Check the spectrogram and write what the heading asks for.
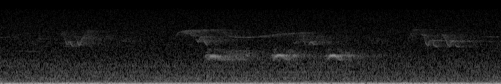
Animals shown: Hermit Thrush (Catharus guttatus), Red-eyed Vireo (Vireo olivaceus), American Crow (Corvus brachyrhynchos), Eastern Wood-Pewee (Contopus virens)

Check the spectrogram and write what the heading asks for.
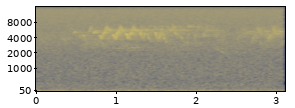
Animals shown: Yellow-rumped Warbler (Setophaga coronata), Chestnut-sided Warbler (Setophaga pensylvanica)

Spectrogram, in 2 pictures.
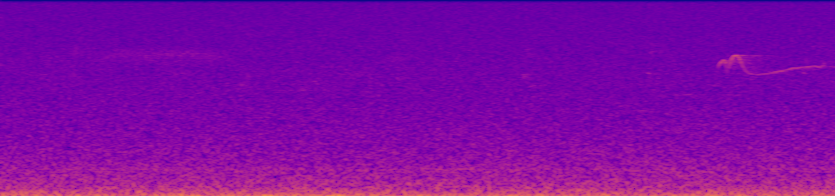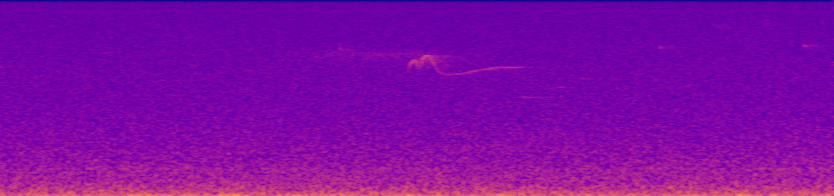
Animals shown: Pine Warbler (Setophaga pinus), Eastern Wood-Pewee (Contopus virens)

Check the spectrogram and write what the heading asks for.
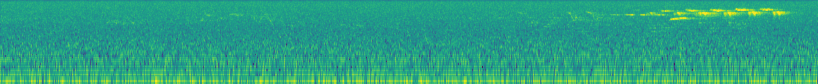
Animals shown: Blackburnian Warbler (Setophaga fusca), Black-throated Green Warbler (Setophaga virens), Red-breasted Nuthatch (Sitta canadensis), Magnolia Warbler (Setophaga magnolia), Nashville Warbler (Leiothlypis ruficapilla)

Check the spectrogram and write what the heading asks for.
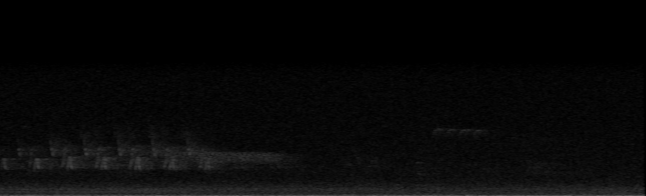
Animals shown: Pine Warbler (Setophaga pinus), Black-capped Chickadee (Poecile atricapillus), Red-eyed Vireo (Vireo olivaceus), Ovenbird (Seiurus aurocapilla)

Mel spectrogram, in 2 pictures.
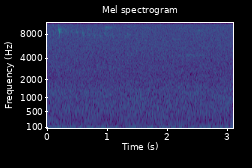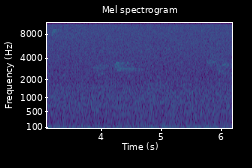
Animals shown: Red-eyed Vireo (Vireo olivaceus), Eastern Chipmunk (Tamias striatus)

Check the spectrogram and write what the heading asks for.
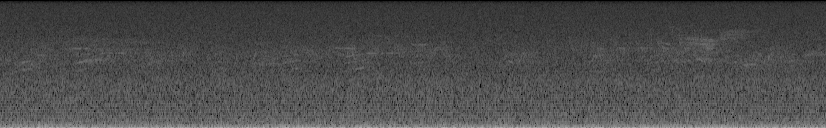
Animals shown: Black-throated Blue Warbler (Setophaga caerulescens), Red-eyed Vireo (Vireo olivaceus), Black-capped Chickadee (Poecile atricapillus)

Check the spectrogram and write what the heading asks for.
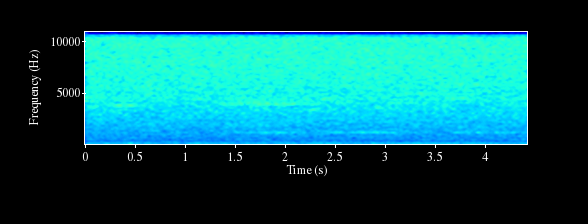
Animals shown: Common Raven (Corvus corax), Winter Wren (Troglodytes hiemalis)

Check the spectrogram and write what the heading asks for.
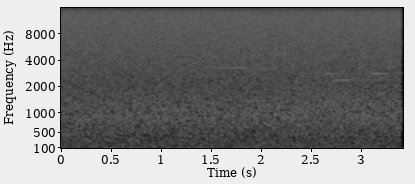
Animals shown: Hermit Thrush (Catharus guttatus)

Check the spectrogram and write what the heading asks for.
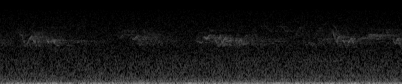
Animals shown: Chestnut-sided Warbler (Setophaga pensylvanica), Red-eyed Vireo (Vireo olivaceus)

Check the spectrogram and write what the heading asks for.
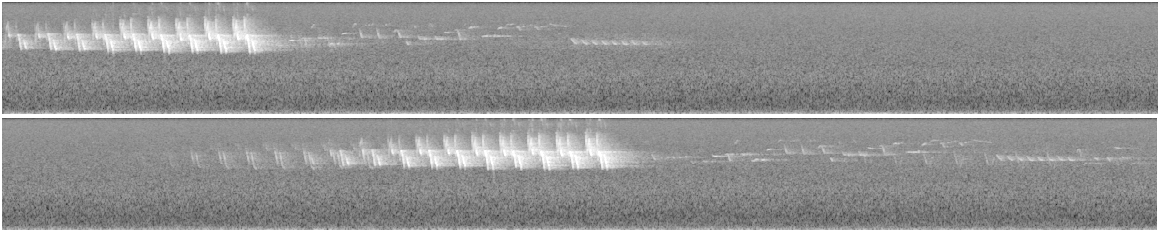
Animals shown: Ovenbird (Seiurus aurocapilla), Winter Wren (Troglodytes hiemalis)

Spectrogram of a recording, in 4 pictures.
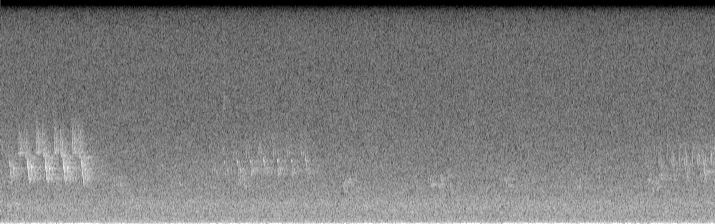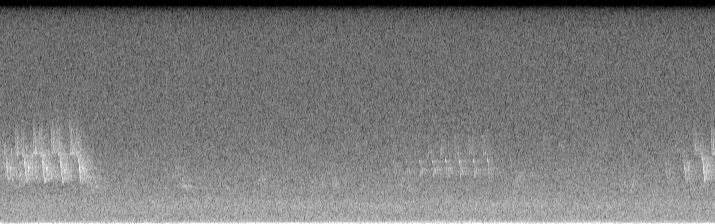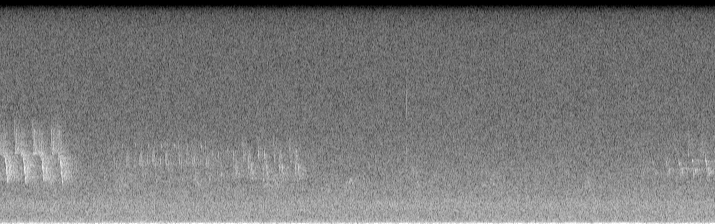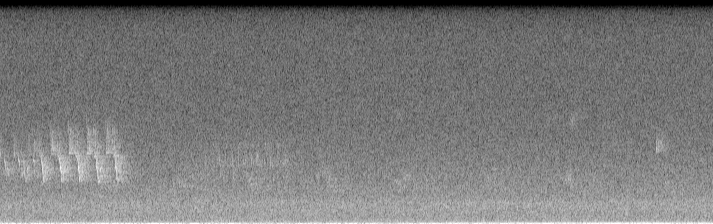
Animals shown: Red-eyed Vireo (Vireo olivaceus), Ovenbird (Seiurus aurocapilla)

